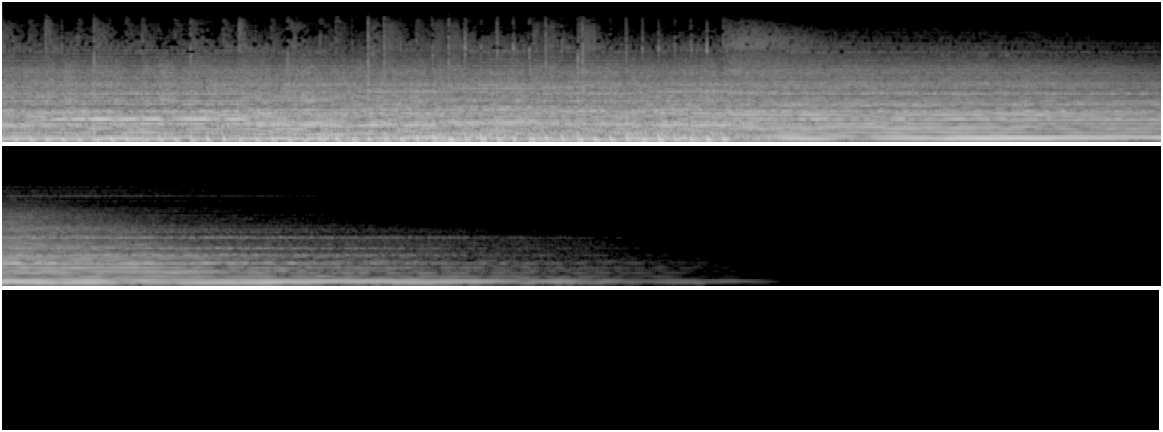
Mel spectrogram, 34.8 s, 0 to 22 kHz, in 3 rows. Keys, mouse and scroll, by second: 0.0 Tab, 0.2-0.8 scroll up 2, 0.8 click, 1.0 alt+shift+click, 1.3 scroll down 2, 1.5 shift+middle click, 1.9-2.5 scroll up 2, 2.5 alt+shift+click, 2.9-4.1 shift+middle drag, 4.1 alt+shift+click, 4.4-6.6 middle drag, 4.6 scroll down 2, 5.5 scroll up 2, 6.6 alt+shift+click, 7.0-9.7 middle drag, 8.0 g, 9.8 click, 10.0 Tab, 10.2 scroll down 1, 10.3-16.0 middle drag, 13.0 scroll down 1, 13.7 Tab, 13.9-14.5 scroll up 1, 14.5 Tab, 16.0 `, 16.3-16.6 scroll down 1, 16.6 click, 17.2 z, 17.6 click, 18.5 z, 18.7 middle click, 19.2-19.6 scroll up 1, 19.6-21.0 middle drag, 21.0 alt+s, 22.6 right click, 22.8-23.5 scroll down 2, 23.1 z, 23.5 c, 24.8 shift+right click, 24.9 scroll up 1, 25.7 alt+s, 27.8 right click, 28.3-28.9 scroll up 1, 28.9 alt+s, 30.7 shift+click, 30.8 Tab, 31.2-31.7 scroll down 1, 31.7-32.9 middle drag, 32.1 Tab, 32.3-32.6 scroll up 1, 32.9 click, 32.9-34.7 middle drag, 33.4 `, 33.9 scroll down 1, 34.2 click.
